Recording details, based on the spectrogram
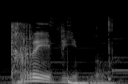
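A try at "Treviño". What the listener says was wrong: Don't roll it. Don't roll it so much you don't go. Tari. Try to go Tari. Don't try to roll the R, just like Tari.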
